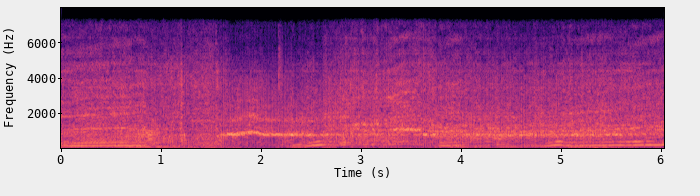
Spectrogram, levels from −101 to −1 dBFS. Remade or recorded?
remade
